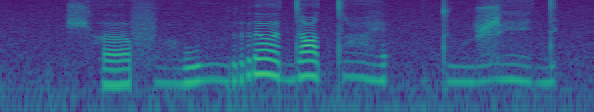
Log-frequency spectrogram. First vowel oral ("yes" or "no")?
yes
